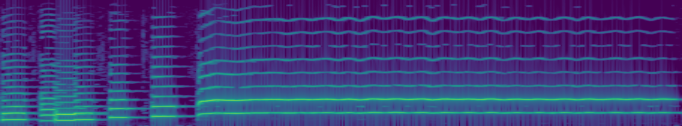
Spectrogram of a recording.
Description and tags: Non-sense sax.
Recorded mono with mic over the left hand.
I used it for a little interactive html internet composition:
soprano-sax, soprano, sax, loop, melody, saxophone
